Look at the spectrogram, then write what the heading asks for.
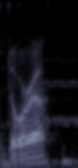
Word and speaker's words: Dora: bothers me that it's her name is Dora cuz it that doesn't rhyme with Explorer it's not Dora the Explorer I mean if you're from Boston it is Dora no Dora the Explorer dor the Explorer yeah go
